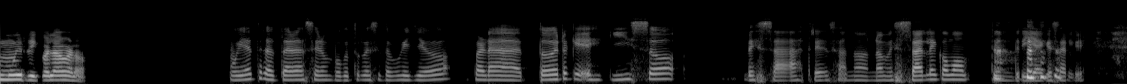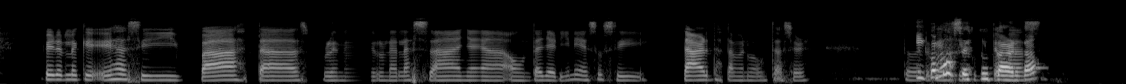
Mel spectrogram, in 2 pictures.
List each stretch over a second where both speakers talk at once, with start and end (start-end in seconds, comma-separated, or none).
20.4-21.6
